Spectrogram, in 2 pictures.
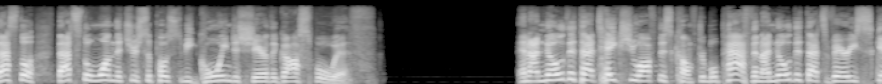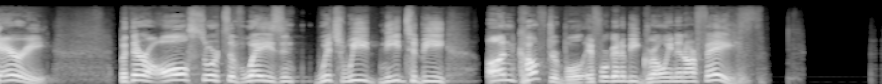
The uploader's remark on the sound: Join us for a new teaching live from Covenant Church! In Person services at 9:30am and 11am at AMC Theatre Grove City.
